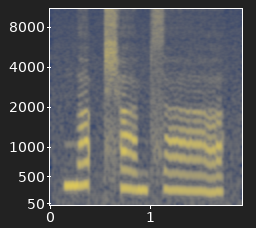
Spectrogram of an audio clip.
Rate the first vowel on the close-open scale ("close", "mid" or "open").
open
